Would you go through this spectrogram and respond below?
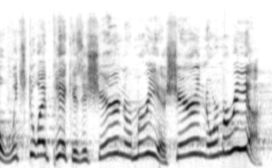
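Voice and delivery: high-pitched frantic dithering; going crazy. Acted. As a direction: agonize comically between two choices. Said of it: "he was going crazy with this".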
